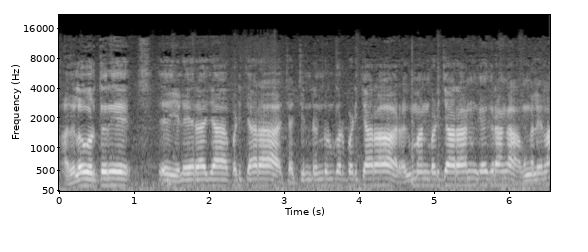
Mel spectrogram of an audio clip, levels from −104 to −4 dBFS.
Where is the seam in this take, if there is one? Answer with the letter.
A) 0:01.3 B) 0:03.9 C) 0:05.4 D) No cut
D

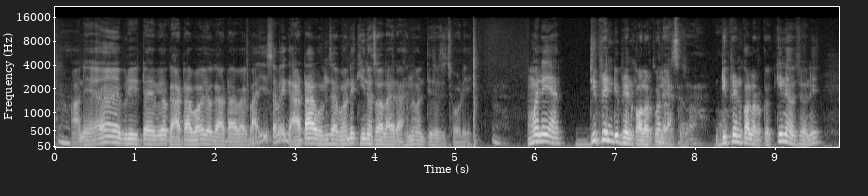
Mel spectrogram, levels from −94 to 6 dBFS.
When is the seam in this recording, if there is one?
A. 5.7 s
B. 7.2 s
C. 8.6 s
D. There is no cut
A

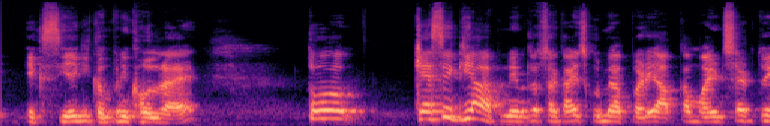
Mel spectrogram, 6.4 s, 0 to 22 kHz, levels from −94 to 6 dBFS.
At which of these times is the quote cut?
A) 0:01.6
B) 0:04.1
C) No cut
C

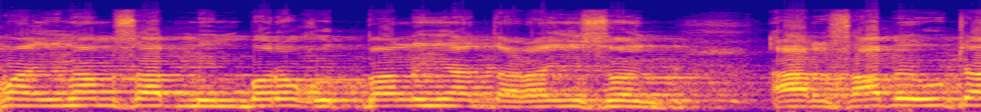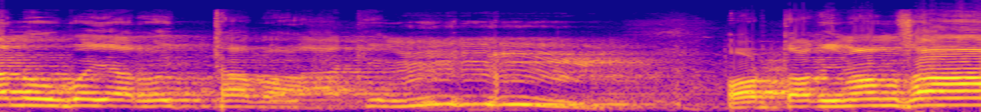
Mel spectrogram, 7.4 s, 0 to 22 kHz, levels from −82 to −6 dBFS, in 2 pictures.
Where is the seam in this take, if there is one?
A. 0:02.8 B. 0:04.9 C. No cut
B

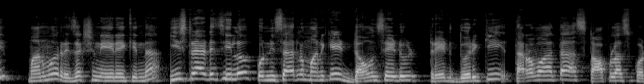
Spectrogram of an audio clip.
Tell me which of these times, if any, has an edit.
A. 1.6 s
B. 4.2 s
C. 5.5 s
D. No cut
A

